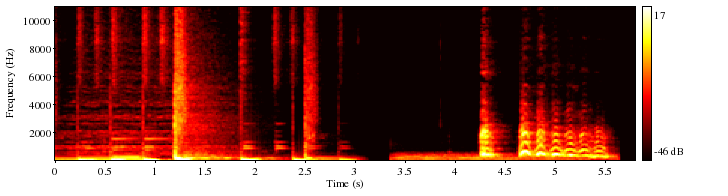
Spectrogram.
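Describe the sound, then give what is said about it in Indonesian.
A golden-coloured pet dog, nine years old and about 125 cm tall when standing, barks loudly several times in quick succession, then gives a high, wavering whine. “Ciri-ciri anjing saya adalah warnanya golden. Kalau dia berdiri, tinggi dia sekitar 125 cm.”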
